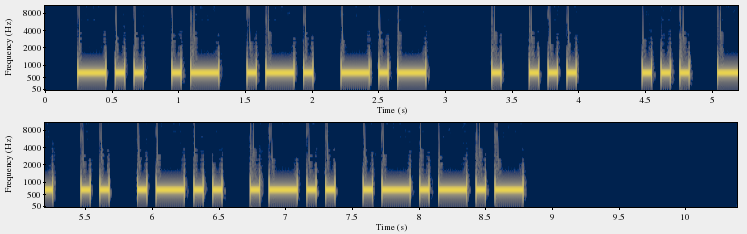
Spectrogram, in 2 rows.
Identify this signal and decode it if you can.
Morse code, heard as a keyed tone, about 17 wpm, 700 Hz. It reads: DARK ES STILL.
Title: Sentences from Top 500 Words and Abbreviations 17wpm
